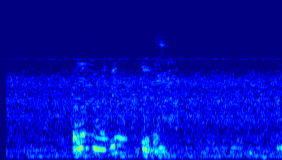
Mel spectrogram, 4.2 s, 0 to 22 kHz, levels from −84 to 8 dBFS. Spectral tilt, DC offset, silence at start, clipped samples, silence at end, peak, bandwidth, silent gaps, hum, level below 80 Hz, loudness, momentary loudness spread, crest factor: -5.5 dB/octave; under 0.1%; 0.1 s; under 0.1%; 0 s; -28 dBFS; 11 kHz; none; none; -74 dBFS; -46 LUFS; 17 LU; 20 dB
